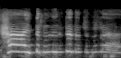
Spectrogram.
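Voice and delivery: high, chattering mock babble. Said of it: "I'd be like".

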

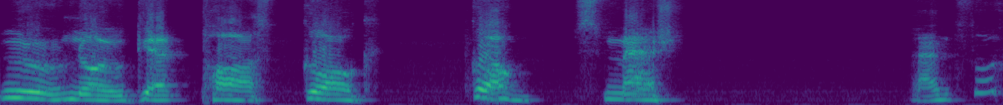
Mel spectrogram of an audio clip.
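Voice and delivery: loud brute monster hollering. Narrator voices the ogre Gog standing in a doorway, Gog the ogre yelling. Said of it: "just yells".

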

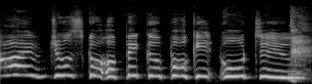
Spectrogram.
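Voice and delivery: mock British orphan voice, pitched way up, slow.

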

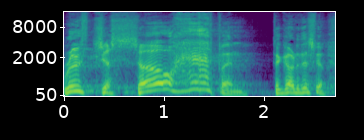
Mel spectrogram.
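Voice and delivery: mocking, heavily ironic, swooping sing-song tone. Showing how the writer's line about Ruth sounds, sarcastic tone. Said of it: "if you knew the tone of that, it would be like this... he's being sarcastic".

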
